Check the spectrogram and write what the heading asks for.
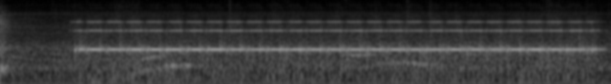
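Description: A sharp click, then under a second later a loud, steady electronic school bell tone that holds unbroken for about five seconds before cutting off: the signal that class is over.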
